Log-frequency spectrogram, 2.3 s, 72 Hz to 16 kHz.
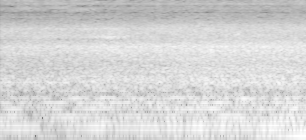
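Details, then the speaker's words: Hatari 18-inch fan on speed 3 after replacing the failed capacitor (before, it spun weakly with a rough noise): steady, strong airy rush over a low motor hum, no wobble or rattle; runs like new, normal. "ผมจะทำการนี่ครับให้เพื่อนๆดูความแรงของมันนะครับแรงแรงมากๆเหมือนพัดลมซื้อมาใหม่เลยนะครับ"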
